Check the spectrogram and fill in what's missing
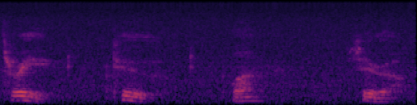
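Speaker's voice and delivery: each number hushed further, fading to very soft. Teacher demonstrating the countdown used to manage a class, each number slightly quieter. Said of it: "With each number being a slightly more quiet tone".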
